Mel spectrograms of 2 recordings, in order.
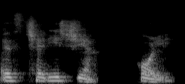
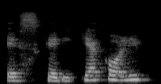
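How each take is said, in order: First: The 'ch' is said as a ch sound. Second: The 'ch' is said as a k sound. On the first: "se escribe como Escherichia coli" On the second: "se pronuncia Escherichia coli"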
